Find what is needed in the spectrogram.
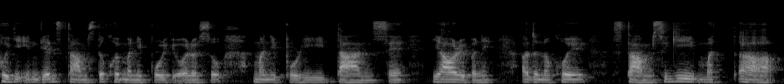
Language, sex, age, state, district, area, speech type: Manipuri, male, 18-30, Manipur, Imphal West, rural, spontaneous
